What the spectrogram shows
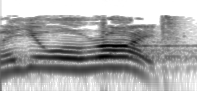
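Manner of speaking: high, loud call. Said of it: "he calls down".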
